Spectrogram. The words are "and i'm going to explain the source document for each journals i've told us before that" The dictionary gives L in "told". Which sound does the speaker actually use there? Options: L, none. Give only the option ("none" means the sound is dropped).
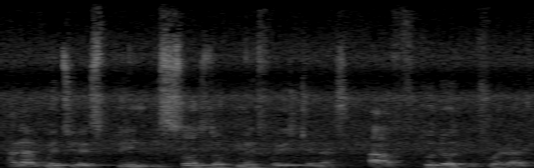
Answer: none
